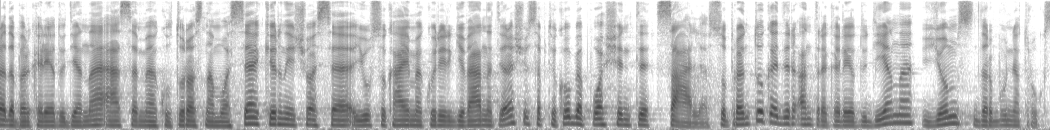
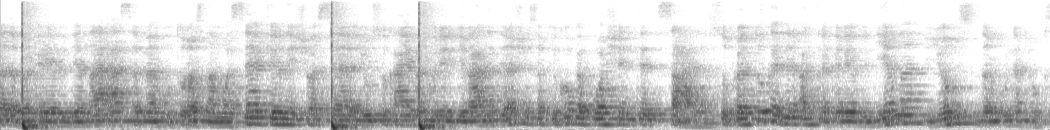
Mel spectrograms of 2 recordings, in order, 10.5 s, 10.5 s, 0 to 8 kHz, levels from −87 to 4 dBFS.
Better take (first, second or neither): first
